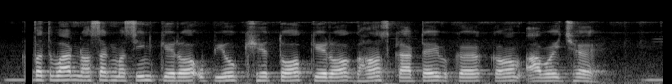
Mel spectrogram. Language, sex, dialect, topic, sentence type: Maithili, male, Angika, agriculture, statement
